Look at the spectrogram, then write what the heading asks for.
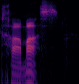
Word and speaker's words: jamás: J in Spain is always pronounced like the H in English.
